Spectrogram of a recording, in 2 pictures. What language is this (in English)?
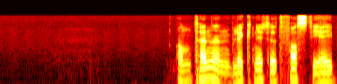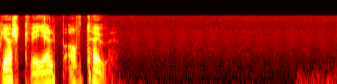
Norwegian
